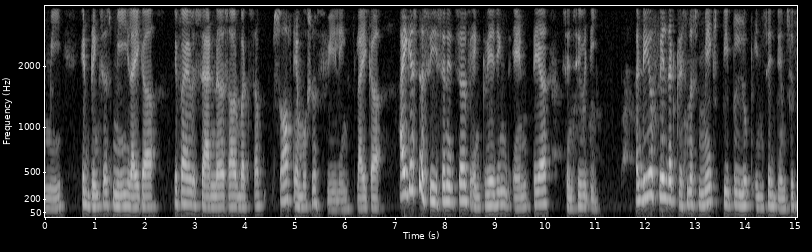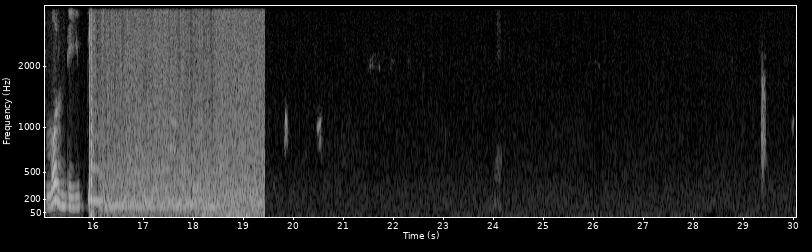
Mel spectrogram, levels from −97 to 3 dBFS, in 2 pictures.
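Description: From 15.93 to 19.44 s there's a mu-law and A-law mix-up: A-law telephone samples get read back as mu-law. That scrambles the levels, so the speech turns harsh and distorted and the pauses fill with noise.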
